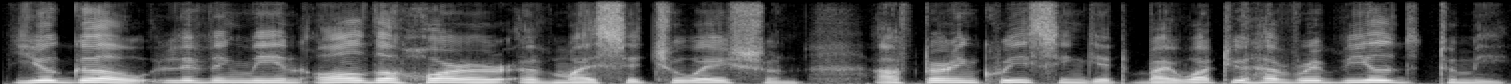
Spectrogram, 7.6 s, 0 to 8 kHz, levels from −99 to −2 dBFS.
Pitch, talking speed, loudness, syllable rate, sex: 160 Hz, 165 wpm, -16 LUFS, 4.3 syllables/s, male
